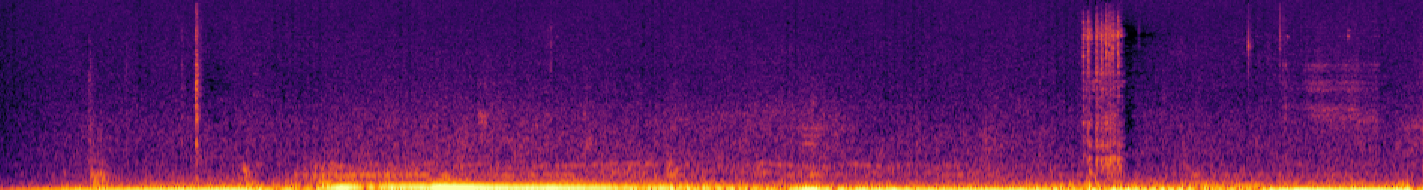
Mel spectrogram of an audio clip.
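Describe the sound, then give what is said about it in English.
A large car's engine rumbles steadily at low speed, its hum rising and easing as the car slowly reverses toward the curb, with a couple of sharp clicks breaking through partway along. “Your reversing's fine.”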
